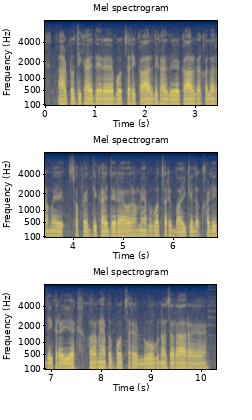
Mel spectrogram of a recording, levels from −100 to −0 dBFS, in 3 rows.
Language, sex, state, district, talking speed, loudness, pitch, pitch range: Hindi, male, Telangana, Nalgonda, 210 wpm, -18 LUFS, 120 Hz, 120-125 Hz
